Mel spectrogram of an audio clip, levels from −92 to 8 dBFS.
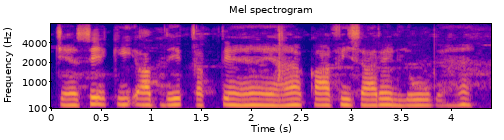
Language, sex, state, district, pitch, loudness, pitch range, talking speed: Hindi, male, Madhya Pradesh, Bhopal, 200 Hz, -18 LUFS, 195-210 Hz, 150 wpm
